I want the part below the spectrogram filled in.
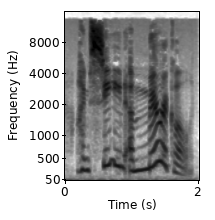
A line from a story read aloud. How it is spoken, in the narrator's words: Chris shouted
